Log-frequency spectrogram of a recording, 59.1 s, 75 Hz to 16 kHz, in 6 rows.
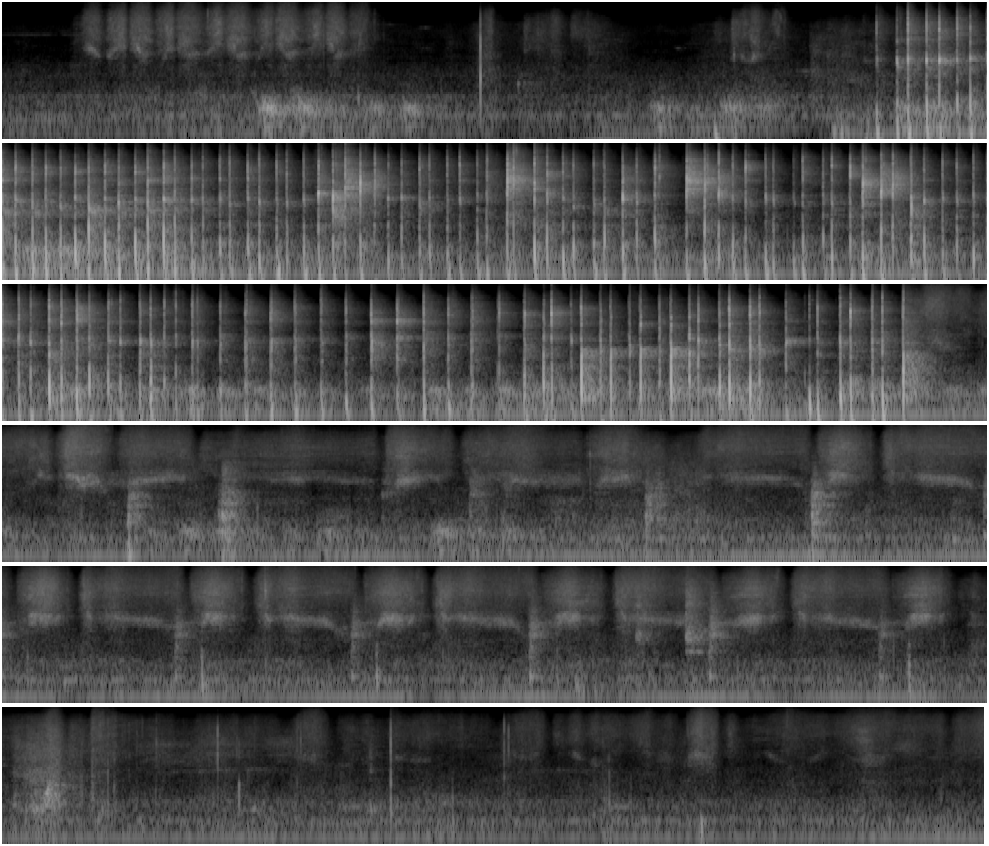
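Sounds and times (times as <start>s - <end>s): hands rubbing skin: 0.8s - 3.8s, 8.7s - 48.9s, 52.2s - 59.0s
hands tapping on skin: 8.7s - 29.1s.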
